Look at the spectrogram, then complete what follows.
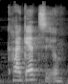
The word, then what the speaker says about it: kagetsu: But kagetsu, that's how you pronounce it.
